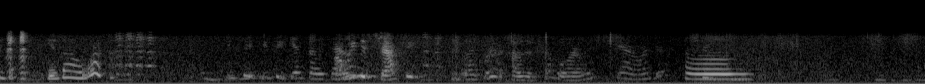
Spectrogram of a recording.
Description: Sheep are bleating and people are talking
